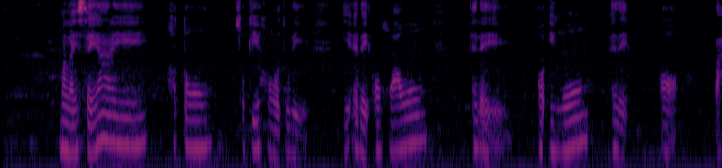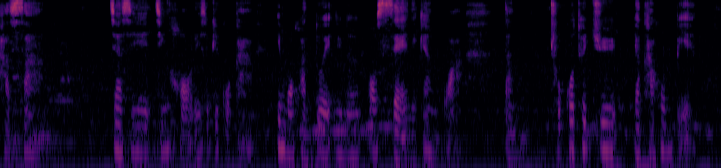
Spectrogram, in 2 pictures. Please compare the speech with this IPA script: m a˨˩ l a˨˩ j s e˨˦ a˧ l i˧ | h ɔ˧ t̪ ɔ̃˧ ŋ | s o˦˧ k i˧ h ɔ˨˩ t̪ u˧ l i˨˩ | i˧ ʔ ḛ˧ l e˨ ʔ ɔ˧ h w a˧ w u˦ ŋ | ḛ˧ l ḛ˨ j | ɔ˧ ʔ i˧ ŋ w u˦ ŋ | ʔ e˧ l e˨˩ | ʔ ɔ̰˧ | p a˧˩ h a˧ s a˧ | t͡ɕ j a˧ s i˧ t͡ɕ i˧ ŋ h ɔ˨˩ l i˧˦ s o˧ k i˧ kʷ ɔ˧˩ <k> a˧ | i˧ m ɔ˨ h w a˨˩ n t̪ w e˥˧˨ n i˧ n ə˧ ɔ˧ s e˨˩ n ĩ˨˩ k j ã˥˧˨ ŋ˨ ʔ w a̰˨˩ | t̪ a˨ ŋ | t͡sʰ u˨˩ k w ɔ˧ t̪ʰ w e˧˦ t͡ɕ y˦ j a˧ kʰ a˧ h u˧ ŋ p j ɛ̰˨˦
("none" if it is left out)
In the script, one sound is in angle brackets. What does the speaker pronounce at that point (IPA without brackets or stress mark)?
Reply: k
